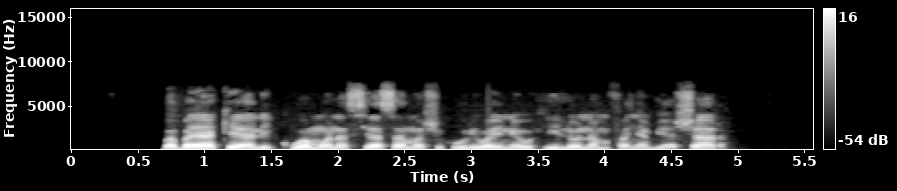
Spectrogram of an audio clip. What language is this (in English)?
Swahili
